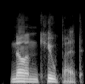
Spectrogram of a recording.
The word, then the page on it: nuncupate: American English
